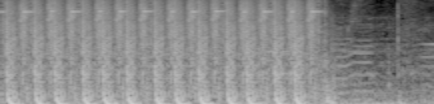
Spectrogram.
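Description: Rapid automatic gunfire in PUBG Mobile, a loud, steady burst of closely spaced shots lasting over a second before cutting off abruptly.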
